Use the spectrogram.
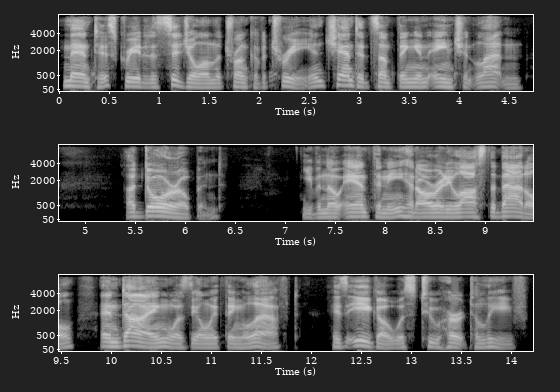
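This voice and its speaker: A man reads dramatic fiction as an audiobook narrator. His pitch is in the middle range. The recording is close and dry, with a slightly dull tone. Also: steady tone, moderate pace, no echo.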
